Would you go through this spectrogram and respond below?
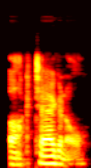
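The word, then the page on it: octagonal: Canadian English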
